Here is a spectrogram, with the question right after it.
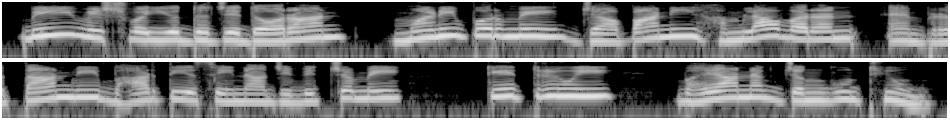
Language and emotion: Sindhi, neutral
